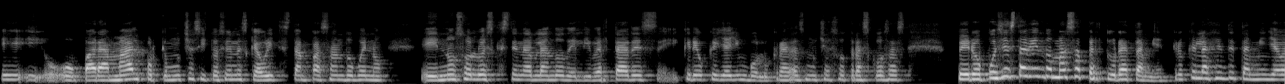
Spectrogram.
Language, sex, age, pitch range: Spanish, female, 40-59, 210-255 Hz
